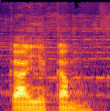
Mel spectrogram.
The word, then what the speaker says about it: กายกรรม: กายกรรม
